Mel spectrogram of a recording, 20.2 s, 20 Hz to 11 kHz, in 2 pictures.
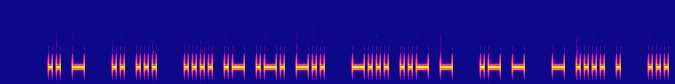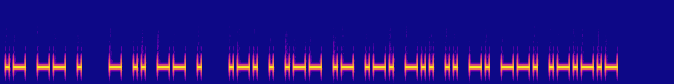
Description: Morse code, heard as a keyed tone, about 20 wpm, 700 Hz. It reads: IT IS HARD BUT AT THE SAME TIME REWARDING.
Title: Sentences with 5-Word Phrases - 20wpm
